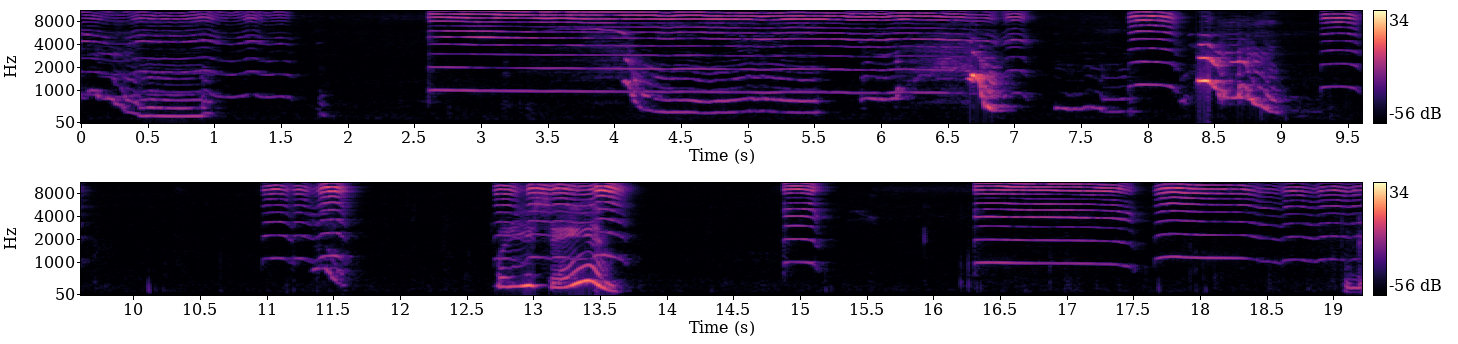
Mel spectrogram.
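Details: Honey the dog 'sings' while people tease her as she plays with a squeaker torn from a toy. Short dropping whines and wavering howls are broken up by bursts of steady, high squeaker tones and brief pauses.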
